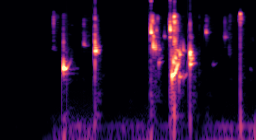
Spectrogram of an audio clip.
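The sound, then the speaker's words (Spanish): A faucet drips, a handful of distinct watery plops falling at uneven intervals, with a brief cluster of drops near the end over a faint low hum. “Repara las tuberías y las llaves que goteen en cocinas y baños.”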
